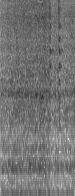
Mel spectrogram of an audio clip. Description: the gear in the starter was loose ..so the solution was a new starter...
